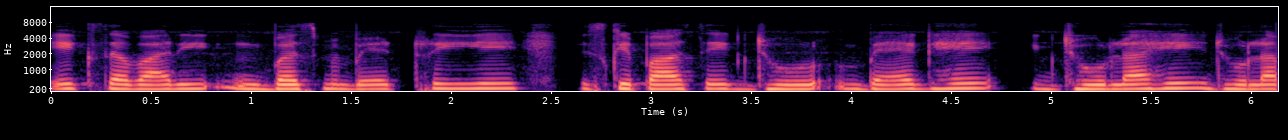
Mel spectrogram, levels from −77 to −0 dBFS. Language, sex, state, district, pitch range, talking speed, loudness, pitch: Hindi, female, Chhattisgarh, Balrampur, 185-200 Hz, 175 wpm, -18 LUFS, 190 Hz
